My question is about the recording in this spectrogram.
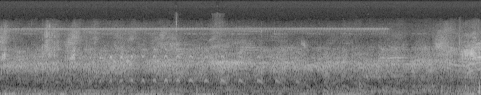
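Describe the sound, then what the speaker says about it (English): Many birds, including little herons, call together at dusk in an Everglades swamp in Big Cypress National Preserve, a dense, faint chorus of overlapping cackles and squawks under steady ambient noise, with someone talking quietly. "A symphony of, or a chorus of birds talking to each other."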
